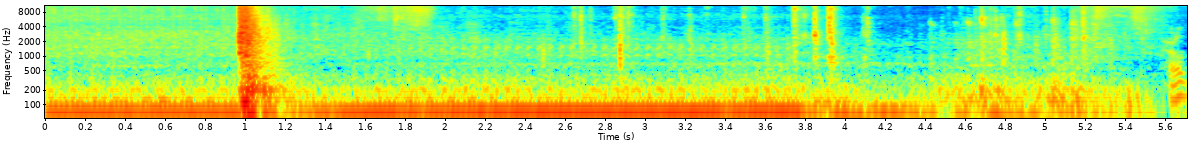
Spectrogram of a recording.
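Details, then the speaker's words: 1985 Subaru Brumby (Brat) boxer four, 4-speed manual: after switch-off the engine drones on a few seconds, then fades with uneven coughs and knocks; slight dieseling. Owner also suspects rod knock heard only with RPM. "little bit dieseling so"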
